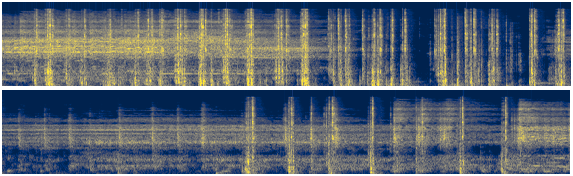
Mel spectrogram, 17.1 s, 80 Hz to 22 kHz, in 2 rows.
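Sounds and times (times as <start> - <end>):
sharp mechanical clicks: 0.4 - 8.6, 11.8 - 16.4.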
